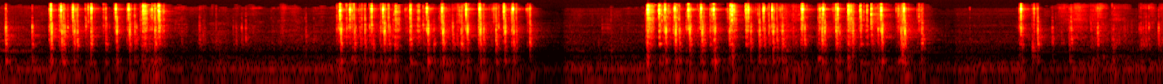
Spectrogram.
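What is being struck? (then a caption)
Mechanical keyboard with round plastic keycaps. Fingertips of both hands type steadily on a black retro typewriter-style mechanical keyboard with round plastic keycaps. Rapid, bright, crisp clicks come in four bursts separated by short pauses, each keystroke dying away almost instantly over a faint low hum.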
